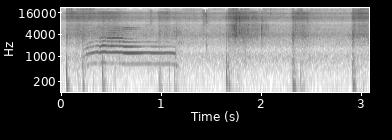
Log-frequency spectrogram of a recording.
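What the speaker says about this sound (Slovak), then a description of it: "Mačka." A cat in the horror game Dread Reborn gives one clear, drawn-out meow near the start, followed by a few soft thuds and quiet ambience.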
